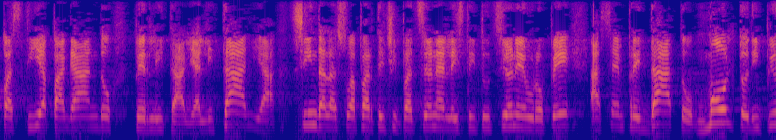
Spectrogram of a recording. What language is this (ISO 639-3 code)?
ita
